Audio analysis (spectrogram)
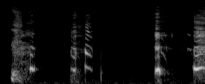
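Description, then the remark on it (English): Several short, harsh coughs come in uneven bursts, a couple of them in quick pairs, fairly loud with brief silences between and no talking, from a person coughing on cigarette smoke while learning to smoke. “It took a while to learn to smoke without coughing, but at last I could deal the cards all the way around the table, with a smoking cigarette dangling from the corner of my mouth.”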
